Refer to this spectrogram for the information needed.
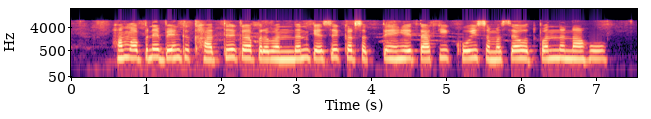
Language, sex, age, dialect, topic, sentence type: Hindi, female, 18-24, Awadhi Bundeli, banking, question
